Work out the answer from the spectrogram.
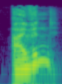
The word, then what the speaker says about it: Eivind: I believe it's just Eivind is how you say this.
